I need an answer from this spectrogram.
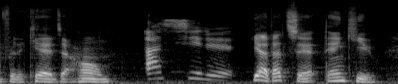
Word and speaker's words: Achyll: I know that I'm going to say the name wrong, I've asked Google to tell me exactly how it's said. Ashiru. Let's say that again for the kids at home. Ashiru.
